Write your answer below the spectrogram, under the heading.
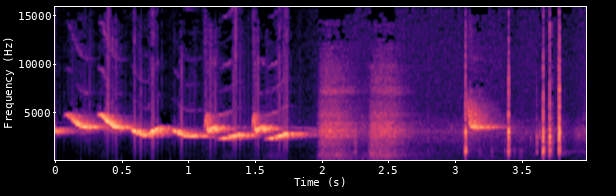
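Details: Chestnut-bellied seed finch (curió) of the 'praia' singing style sings a fast run of clear, sliding whistles, rising and falling, followed by a burst of noise and a few sharp clicks.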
